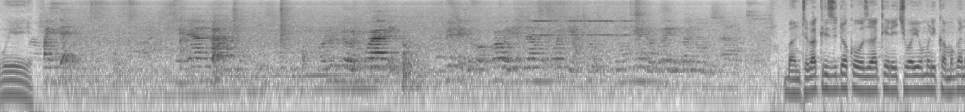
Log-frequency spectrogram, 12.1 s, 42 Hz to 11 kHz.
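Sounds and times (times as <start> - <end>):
voices speaking: 0.0 - 9.7.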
